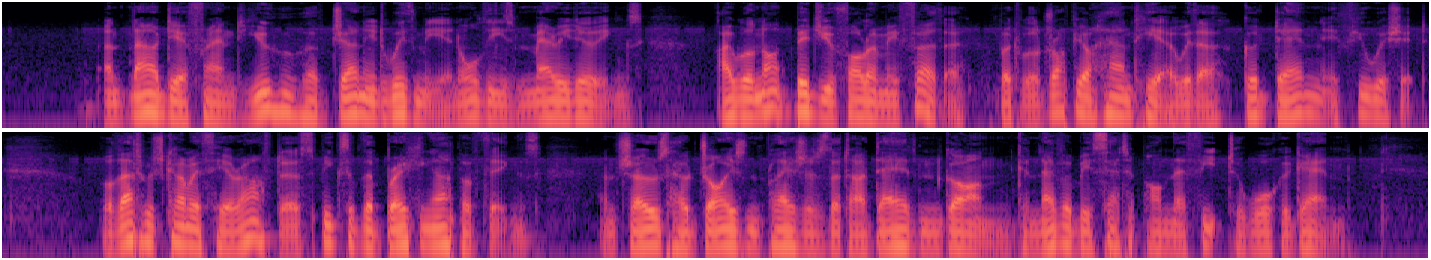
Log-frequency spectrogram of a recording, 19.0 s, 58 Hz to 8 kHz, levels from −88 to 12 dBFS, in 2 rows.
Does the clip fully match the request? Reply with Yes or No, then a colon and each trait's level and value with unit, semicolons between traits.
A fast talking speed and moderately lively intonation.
Yes: fast, 220 wpm; average, 3.8 semitones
